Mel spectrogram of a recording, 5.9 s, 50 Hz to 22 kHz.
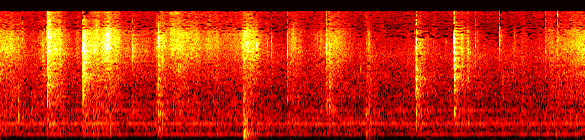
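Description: Scattered light clicks and knocks from an HP Pavilion dv5 laptop being handled and turned over on a glass-topped desk.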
